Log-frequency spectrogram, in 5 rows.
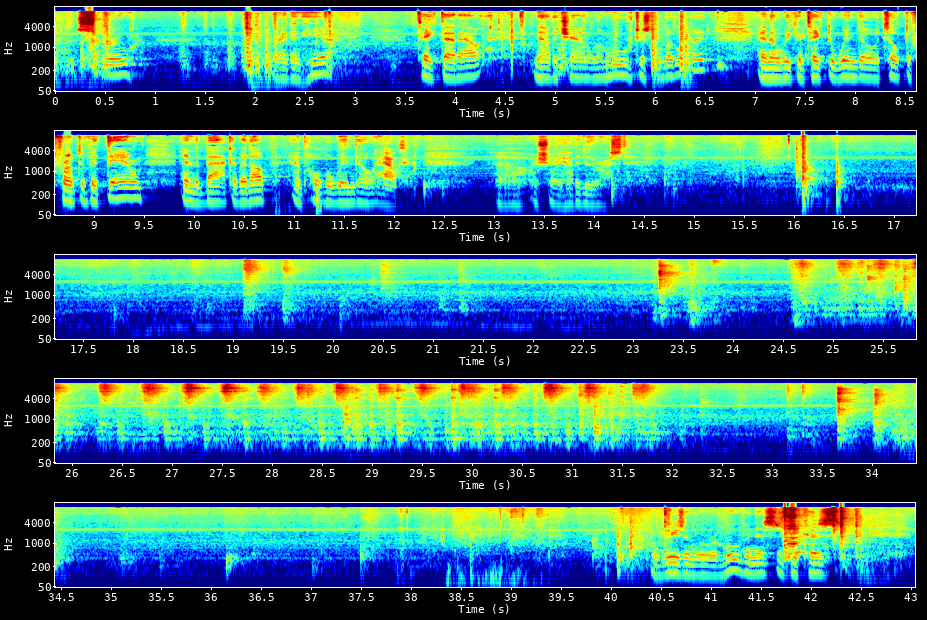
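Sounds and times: steady hum: 0.0 - 43.0.

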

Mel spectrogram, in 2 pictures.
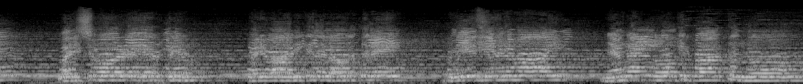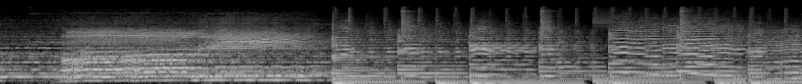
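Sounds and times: mixed choir singing a chant: 0.0 - 11.4
electronic keyboard: 0.0 - 16.0.

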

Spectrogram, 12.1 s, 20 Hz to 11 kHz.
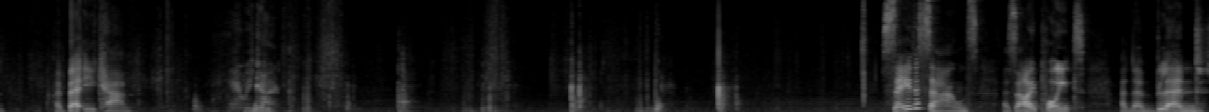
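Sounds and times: paper cards tapping and rustling: 1.3 - 7.5.

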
